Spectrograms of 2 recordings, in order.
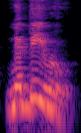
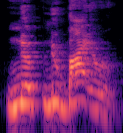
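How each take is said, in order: First: The first syllable has an 'ee' vowel. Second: The first syllable has an 'oo' vowel. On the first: The speaker calls it wrong. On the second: The speaker calls it right.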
